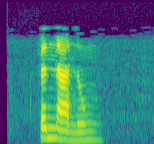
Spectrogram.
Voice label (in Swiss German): "bennannung", Bas Rhin; vin; dénomination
